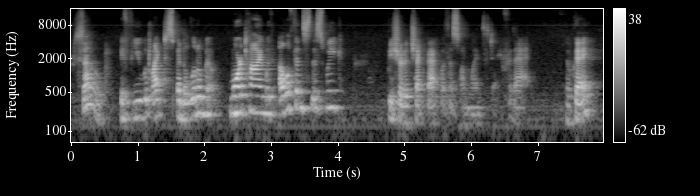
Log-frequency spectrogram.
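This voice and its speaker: A woman with a fairly low voice leads a storytime for young children. She reads aloud and explains things in simple words, speaking to the kids directly with questions and chatty asides. She sounds some distance from the microphone. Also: big pitch swings, normal speed, fairly bright tone. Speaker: library storytime host. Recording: distant, off-mic voice.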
